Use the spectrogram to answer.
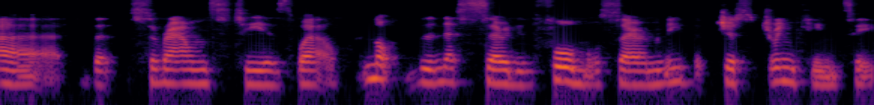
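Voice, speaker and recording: This woman's speech moves at a moderate pace. She talks in a British accent. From rural England, UK. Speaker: tour company founder. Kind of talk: podcast interview.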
